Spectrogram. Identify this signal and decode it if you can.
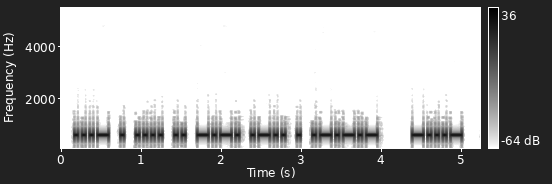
Morse code, heard as a keyed tone, about 25 wpm, 600 Hz. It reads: VEHICLE. <BT>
